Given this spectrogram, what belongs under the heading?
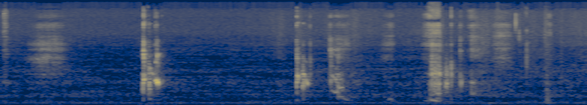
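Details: One-month-old baby girl's hiccups after breastfeeding while fighting drowsiness: sharp, abrupt catches in breathing, about four in eight seconds, with soft sighs and fussing between.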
